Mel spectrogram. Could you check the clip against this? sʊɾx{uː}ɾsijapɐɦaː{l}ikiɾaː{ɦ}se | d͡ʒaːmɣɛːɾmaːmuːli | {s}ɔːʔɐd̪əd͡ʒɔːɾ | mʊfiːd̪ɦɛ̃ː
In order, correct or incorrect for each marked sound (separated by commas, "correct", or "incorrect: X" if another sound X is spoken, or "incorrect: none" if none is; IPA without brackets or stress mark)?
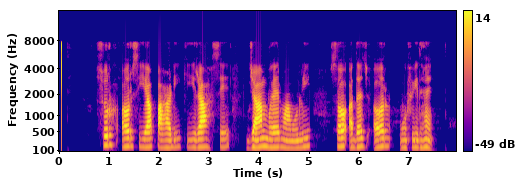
incorrect: ɔː, incorrect: ɽ, correct, correct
